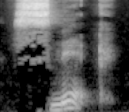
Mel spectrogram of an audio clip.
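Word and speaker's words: SNCC: Nonviolent Coordinating Committee or we pronounce that abbreviation as snick it actually came this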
